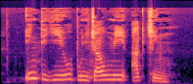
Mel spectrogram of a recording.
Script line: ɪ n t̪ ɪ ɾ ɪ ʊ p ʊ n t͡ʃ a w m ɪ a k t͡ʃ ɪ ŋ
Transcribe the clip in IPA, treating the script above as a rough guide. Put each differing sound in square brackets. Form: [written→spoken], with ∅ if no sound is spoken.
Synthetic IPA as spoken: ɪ n t̪ ɪ [ɾ→ʎ] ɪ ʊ p ʊ n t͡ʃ a w m ɪ a k t͡ʃ ɪ ŋ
